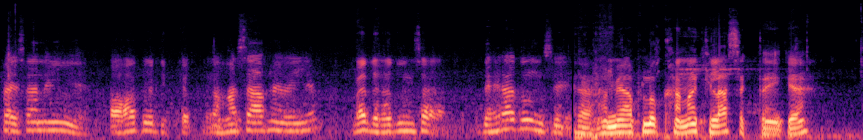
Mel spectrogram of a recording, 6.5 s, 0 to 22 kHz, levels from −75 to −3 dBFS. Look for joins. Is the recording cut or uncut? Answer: cut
